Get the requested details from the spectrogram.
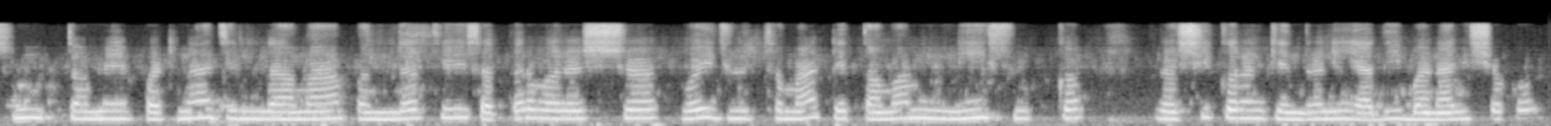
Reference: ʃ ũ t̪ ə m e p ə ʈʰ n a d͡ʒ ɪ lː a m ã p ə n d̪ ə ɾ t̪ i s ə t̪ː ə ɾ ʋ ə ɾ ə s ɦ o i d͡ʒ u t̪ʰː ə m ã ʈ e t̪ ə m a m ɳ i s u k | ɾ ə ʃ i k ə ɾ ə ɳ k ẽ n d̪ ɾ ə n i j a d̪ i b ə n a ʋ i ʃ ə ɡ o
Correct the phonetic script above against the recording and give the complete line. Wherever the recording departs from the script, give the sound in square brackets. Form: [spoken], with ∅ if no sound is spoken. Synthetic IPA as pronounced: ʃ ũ t̪ ə m e p ə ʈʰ n a d͡ʒ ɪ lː a m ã p ə n d̪ ə ɾ [t̪ʰ] i s ə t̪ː ə ɾ ʋ ə ɾ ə [ʃ] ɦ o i d͡ʒ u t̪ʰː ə m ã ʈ e t̪ ə m a m [n] i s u k | ɾ ə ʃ i k ə ɾ ə ɳ k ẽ n d̪ ɾ ə n i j a d̪ i b ə n a ʋ i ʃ ə [k] o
